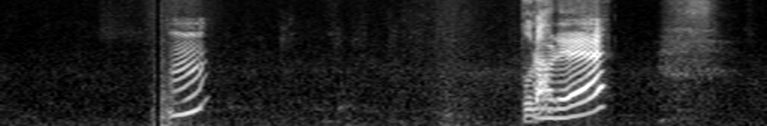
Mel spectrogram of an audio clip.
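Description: A small cartoon creature babbles in a high, squeaky voice.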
